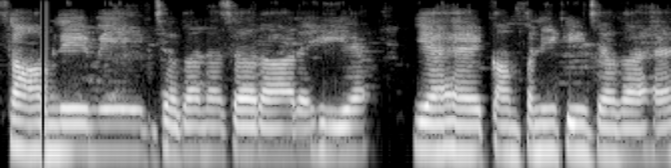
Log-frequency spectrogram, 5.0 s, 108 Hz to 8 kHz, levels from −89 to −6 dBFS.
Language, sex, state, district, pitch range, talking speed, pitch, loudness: Hindi, female, Bihar, West Champaran, 160-170 Hz, 155 wpm, 165 Hz, -17 LUFS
